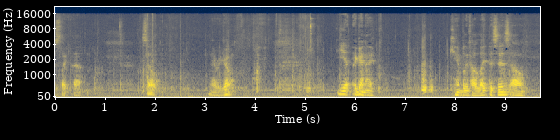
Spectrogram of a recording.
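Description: A hard plastic helmet clicks and knocks as it is handled.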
